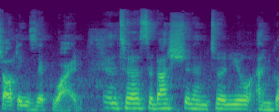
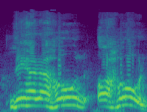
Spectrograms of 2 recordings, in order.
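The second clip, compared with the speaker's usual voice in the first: shouted order; 9 semitones higher, 4 dB louder than usual. Acted. Boatswain shouts to mariners.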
